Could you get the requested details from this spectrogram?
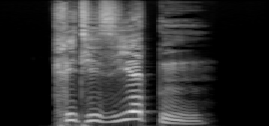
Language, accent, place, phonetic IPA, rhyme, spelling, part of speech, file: German, Germany, Berlin, [kʁitiˈziːɐ̯tn̩], -iːɐ̯tn̩, kritisierten, adjective / verb, De-kritisierten.ogg
- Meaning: inflection of kritisieren: 1. first/third-person plural preterite 2. first/third-person plural subjunctive II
